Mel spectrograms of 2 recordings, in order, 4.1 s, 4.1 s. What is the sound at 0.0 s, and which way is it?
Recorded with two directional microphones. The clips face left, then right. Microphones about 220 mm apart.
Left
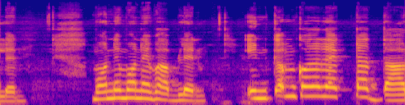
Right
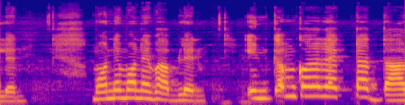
A woman's voice, 30° left (ahead or behind).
